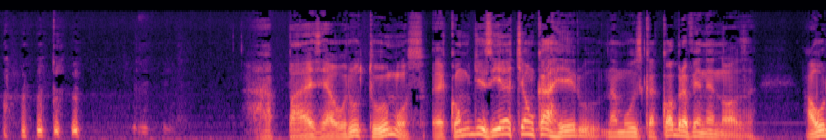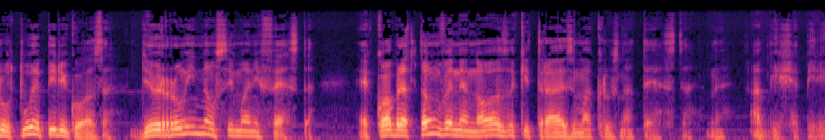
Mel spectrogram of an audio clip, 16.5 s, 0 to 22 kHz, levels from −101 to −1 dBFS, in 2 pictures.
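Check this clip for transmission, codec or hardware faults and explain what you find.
Nothing in the signal path points to a transmission, codec or hardware fault.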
